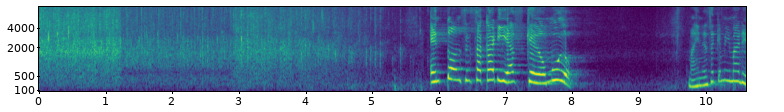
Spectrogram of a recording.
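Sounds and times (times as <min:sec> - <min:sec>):
audience applause: 0:00.0 - 0:05.9
speech: 0:05.9 - 0:08.1, 0:09.8 - 0:10.5.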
